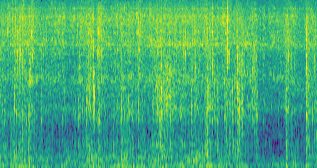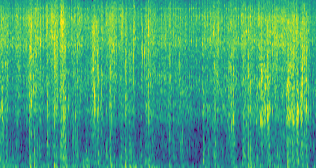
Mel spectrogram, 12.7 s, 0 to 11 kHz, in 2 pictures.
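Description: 2021 Giant Reign Advanced Pro 29 full-suspension mountain bike rolling down a rocky dirt trail. Its tyres crunch over soil and stones under a low rumble, with many sharp rattles and clacks from the bike as it hits rocks, coming thickest in the second half.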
